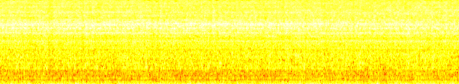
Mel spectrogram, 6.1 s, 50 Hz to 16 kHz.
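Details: 1976 Mercury Marquis, revived after a no-spark no-start fault: steady, even low rumble with no stumbling or dips; smooth, stable idle.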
